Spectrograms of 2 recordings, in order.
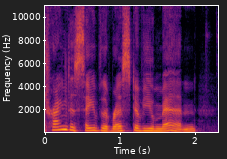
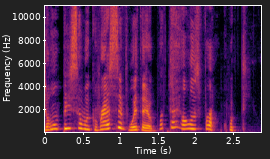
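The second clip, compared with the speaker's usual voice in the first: very high-pitched, shrill, loud yelling; 9 semitones higher, 6 dB louder than usual. Retelling yelling at a child: imitating herself yelling. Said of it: "I remember one time yelling".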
